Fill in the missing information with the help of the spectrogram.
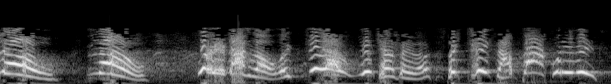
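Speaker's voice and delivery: very high, loud frantic shouting; panicked protest. Retold or imitated. New convert begging the pastor to take it back, panicked. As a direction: yell it in hammed-up alarm.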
